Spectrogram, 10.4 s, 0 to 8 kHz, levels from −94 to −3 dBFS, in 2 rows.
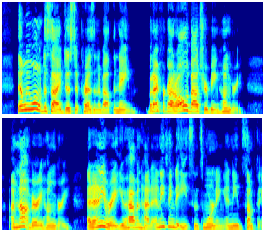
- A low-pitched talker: No, high, 210 Hz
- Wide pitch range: No, average, 4.3 semitones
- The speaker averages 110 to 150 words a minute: No, fast, 205 wpm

